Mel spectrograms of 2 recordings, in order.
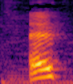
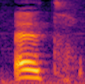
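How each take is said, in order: First: The word ends without an 'r' sound. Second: The word ends with an 'r' sound. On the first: This is the regional form. "Le son re n'existe plus" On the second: This is the standard form. "Pour dire être"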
